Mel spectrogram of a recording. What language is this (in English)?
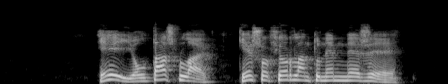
Mari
